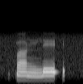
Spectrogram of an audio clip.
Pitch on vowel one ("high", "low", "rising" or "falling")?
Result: low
